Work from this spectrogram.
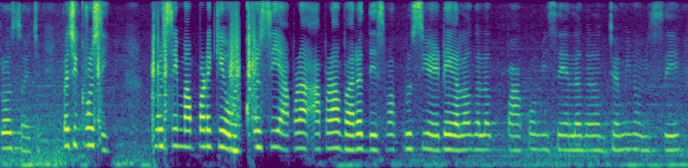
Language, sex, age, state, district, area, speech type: Gujarati, female, 30-45, Gujarat, Narmada, rural, spontaneous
